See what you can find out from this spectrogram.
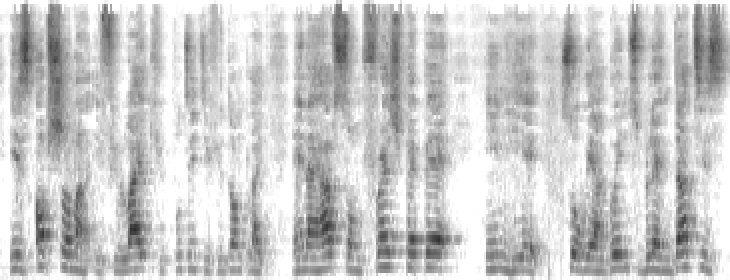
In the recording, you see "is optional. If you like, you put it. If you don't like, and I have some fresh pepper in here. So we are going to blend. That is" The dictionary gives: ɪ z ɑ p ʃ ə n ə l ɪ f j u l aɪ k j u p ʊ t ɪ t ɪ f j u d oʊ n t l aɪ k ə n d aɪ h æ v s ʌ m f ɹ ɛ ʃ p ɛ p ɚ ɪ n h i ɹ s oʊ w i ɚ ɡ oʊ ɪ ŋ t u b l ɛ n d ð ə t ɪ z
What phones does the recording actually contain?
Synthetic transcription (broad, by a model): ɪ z ɑ p ʃ ə n ə l ɪ f j u l aɪ k j u p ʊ t ɪ t ɪ f j u d oʊ n t l aɪ k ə n aɪ h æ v s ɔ m f ɹ ɛ ʃ p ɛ p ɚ ɪ n h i s oʊ w i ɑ ɡ oʊ ɪ ŋ t u b l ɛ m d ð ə t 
